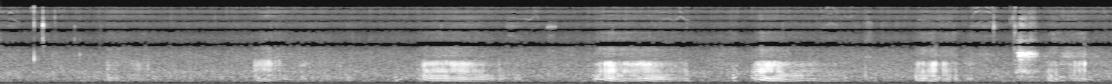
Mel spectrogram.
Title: Snoring like a boss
